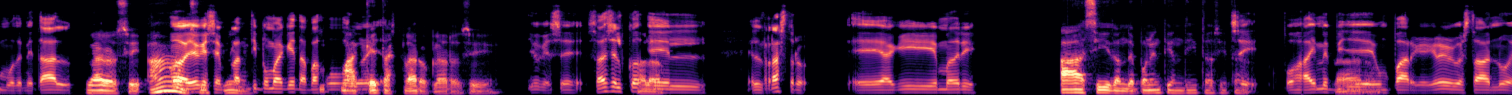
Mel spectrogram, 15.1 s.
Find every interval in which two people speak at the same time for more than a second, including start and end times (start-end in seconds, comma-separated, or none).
none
